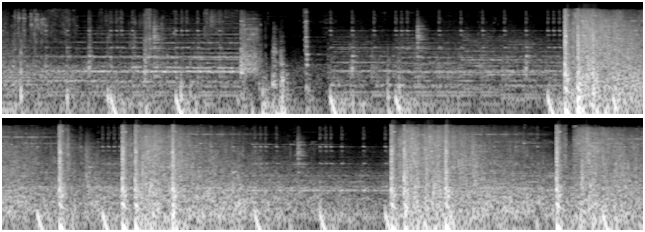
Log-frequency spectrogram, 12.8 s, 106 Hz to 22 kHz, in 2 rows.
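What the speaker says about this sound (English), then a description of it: "machine gun feels awesome" Machine gun fire in Death Stranding 2, coming in loud sharp bursts and rapid volleys with short gaps between them, layered over the game's steady ambient and music bed, with no one talking.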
